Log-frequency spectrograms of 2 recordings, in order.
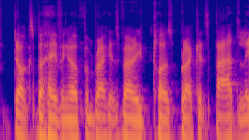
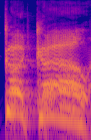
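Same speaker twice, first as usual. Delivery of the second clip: mock shout; 10 semitones higher than usual. Quoting Graham's scream.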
